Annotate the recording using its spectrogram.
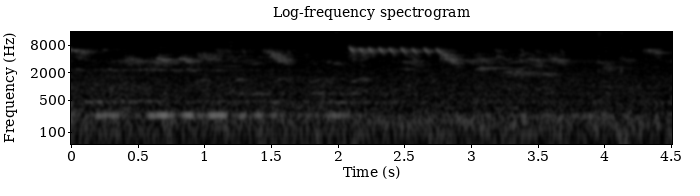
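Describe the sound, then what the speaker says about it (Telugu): Birds chirp on a calm early morning, several small calls and a quick rapid trill rising above a soft, steady outdoor hush, fairly distant and gentle. "భలే సౌండ్స్ వస్తూ బర్డ్స్ చాలా బాగా అనిపించింది"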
